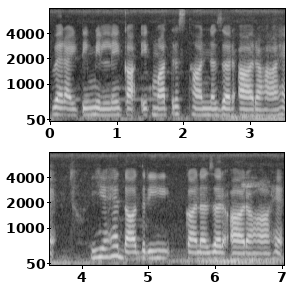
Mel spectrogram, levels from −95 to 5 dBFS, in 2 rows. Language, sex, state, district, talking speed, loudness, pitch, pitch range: Hindi, female, Haryana, Charkhi Dadri, 145 wpm, -17 LUFS, 170 Hz, 165-185 Hz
